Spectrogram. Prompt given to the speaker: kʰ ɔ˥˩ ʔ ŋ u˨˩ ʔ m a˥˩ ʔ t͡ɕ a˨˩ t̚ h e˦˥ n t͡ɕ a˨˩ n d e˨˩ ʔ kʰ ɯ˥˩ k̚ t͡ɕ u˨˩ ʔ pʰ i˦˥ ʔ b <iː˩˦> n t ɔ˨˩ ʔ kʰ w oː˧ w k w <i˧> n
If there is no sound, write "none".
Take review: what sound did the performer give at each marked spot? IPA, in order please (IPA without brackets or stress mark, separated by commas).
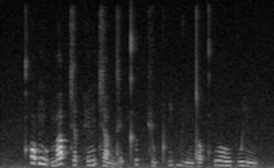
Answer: iː˩˦, i˧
